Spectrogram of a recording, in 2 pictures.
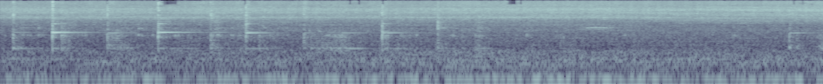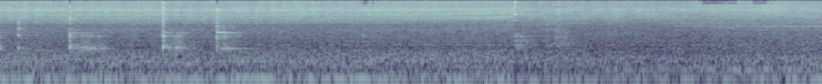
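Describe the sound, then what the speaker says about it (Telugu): Cashew nuts frying in a pan until light golden, for a sweet payasam: a steady loud sizzle with a series of sharp clicks and taps as they are stirred, and no talking. "జీడిపప్పు వేసి లైట్ గోల్డ్ కలర్లోకి వచ్చేదాకా వేయించడం"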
